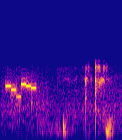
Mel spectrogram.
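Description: A quick run of about six electronic beeps, each a pure tone stepping up and down in pitch, over less than a second near the start. A few faint knocks follow near the end.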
